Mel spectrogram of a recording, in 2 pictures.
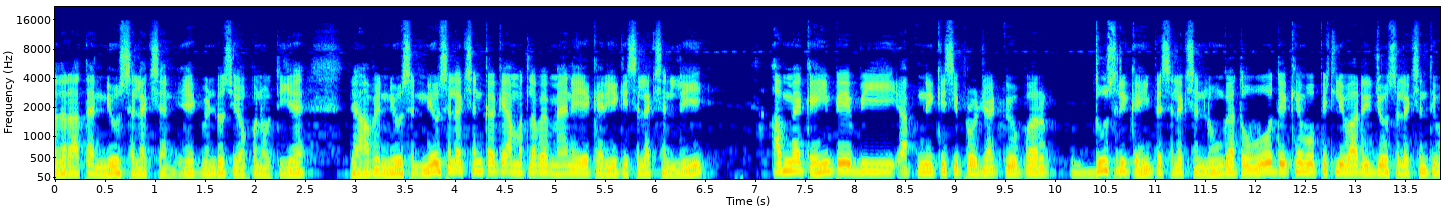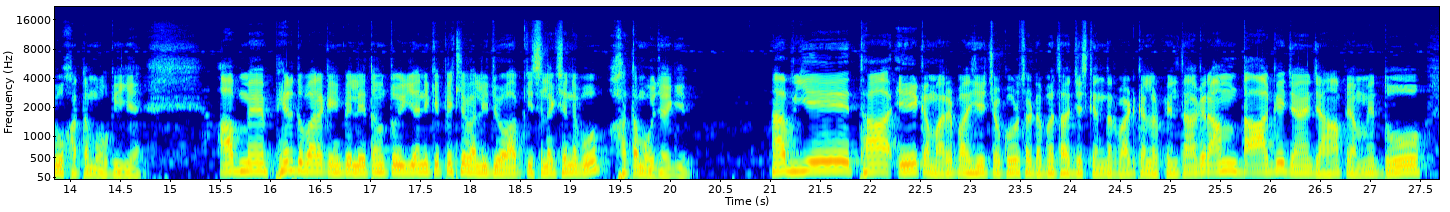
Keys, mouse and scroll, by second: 5.6 ctrl+click, 11.3 ctrl+click, 16.8 ctrl+click.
